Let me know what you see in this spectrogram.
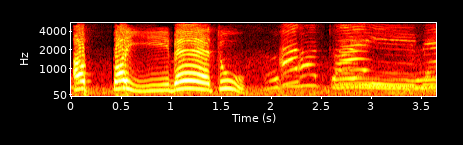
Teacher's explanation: لام شمسية، مدغمة في الطاء المفتوحة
